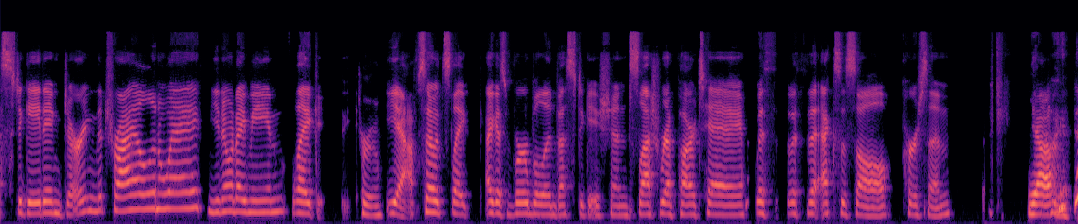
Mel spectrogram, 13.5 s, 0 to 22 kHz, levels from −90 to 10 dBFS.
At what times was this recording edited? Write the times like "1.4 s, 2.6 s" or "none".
6.0 s, 9.4 s, 11.2 s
